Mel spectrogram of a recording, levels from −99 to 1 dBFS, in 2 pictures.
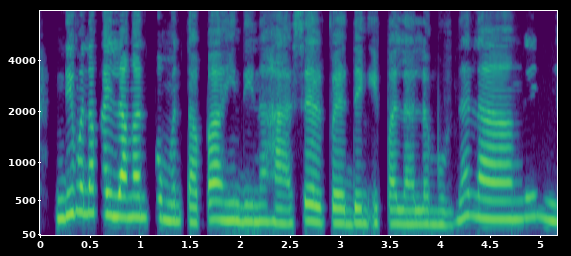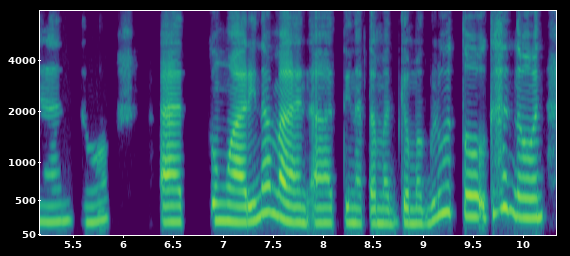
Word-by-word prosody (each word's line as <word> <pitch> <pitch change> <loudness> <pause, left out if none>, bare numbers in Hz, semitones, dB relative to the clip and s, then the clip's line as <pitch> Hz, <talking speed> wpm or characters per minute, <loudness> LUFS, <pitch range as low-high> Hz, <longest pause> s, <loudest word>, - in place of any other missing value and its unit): Hindi 260 +4 +1
mo 335 - 0
na 330 - 0
kailangan 275 -3 +2
pumunta 220 -5 -3
pa, 240 +3 +1
hindi 220 -2 -1
na 215 0 -3
hassle, 195 +2 -1
pwedeng 195 0 -1
ipa-Lalamove 180 -2 -5
na 270 +5 -5
lang, 245 -1 0
ganyan, 225 -4 -5
'no? 210 +3 -4 0.5
At 210 0 +4 0.2
kunwari 220 -2 +4
naman, 250 - +4
ah, 195 0 0
tinatamad 190 -1 -3
ka 205 - -2
magluto, 280 - +1
ganoon, 290 -7 +2
220 Hz, 135 wpm, -23 LUFS, 195-265 Hz, 0.5 s, At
